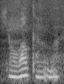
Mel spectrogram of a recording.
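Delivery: low unvoiced whisper; cheeky breathy whisper. Real, not acted.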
